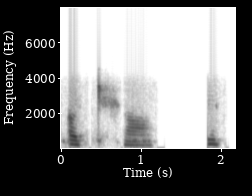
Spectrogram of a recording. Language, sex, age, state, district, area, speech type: Urdu, female, 18-30, Uttar Pradesh, Gautam Buddha Nagar, rural, conversation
